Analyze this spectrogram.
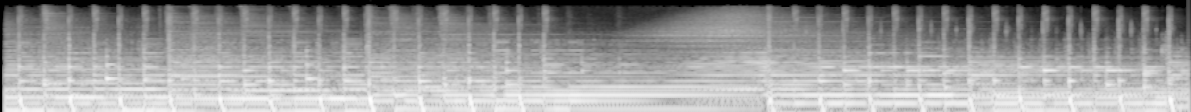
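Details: Steady electronic music with a pulsing beat and a rising swell; no animal sounds are heard.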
